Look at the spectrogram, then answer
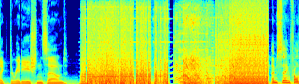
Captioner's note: unrelenting earrape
